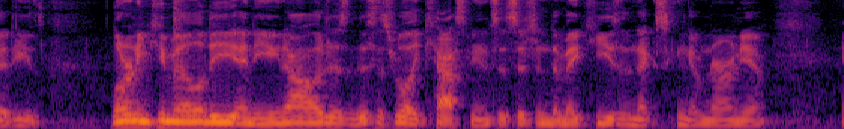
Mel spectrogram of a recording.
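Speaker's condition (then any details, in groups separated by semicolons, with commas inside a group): No condition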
